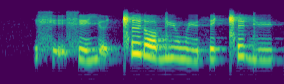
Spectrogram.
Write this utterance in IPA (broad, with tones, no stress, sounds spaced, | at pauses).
x ḛ˧˩˧ x ɪ˧˩˧ j ə̰˧˩˧ ǁ ə˥ ɾ ɔ˧ ɡ y˧ w y˧˩˧ θ ɪ˧ ǁ ɘ˥ ɡ y˧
